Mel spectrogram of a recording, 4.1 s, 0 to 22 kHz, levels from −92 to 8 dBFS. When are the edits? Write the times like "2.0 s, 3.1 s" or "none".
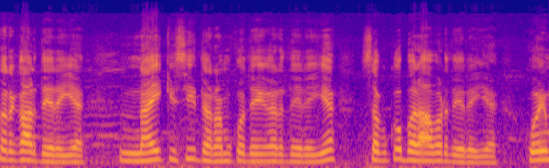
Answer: none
